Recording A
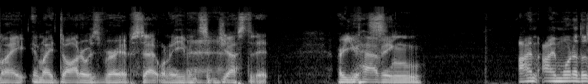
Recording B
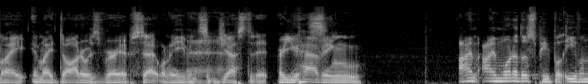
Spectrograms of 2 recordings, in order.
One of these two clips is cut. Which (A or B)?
B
